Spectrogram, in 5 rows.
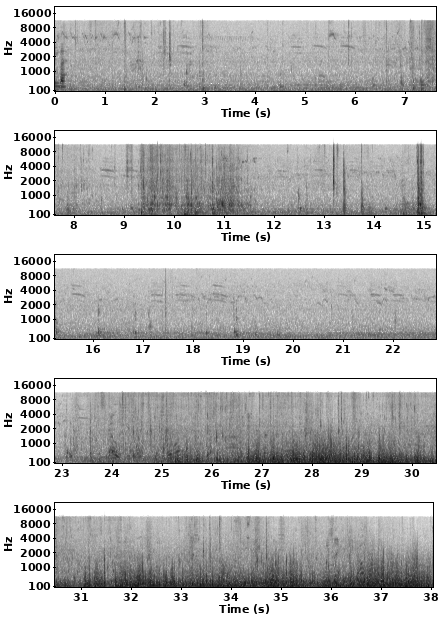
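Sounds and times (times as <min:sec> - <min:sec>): birds chirping: 0:00.0 - 0:29.4, 0:30.0 - 0:35.3
rustling splashy handling noise: 0:09.2 - 0:11.5, 0:23.1 - 0:34.8.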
